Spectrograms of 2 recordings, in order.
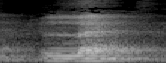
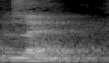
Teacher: जीवा ऊपर की ओ जाती है ऊपर की ओर जाती है दोनों जो साइड है वहां से जगह खाली रह जाती है और धवनी वहां से क्रॉस करती बाहर निकलती है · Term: पार्श्विक व्यंजन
